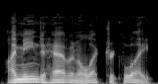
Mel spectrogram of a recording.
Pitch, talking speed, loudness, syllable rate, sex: 100 Hz, 265 wpm, -16 LUFS, 6.2 syllables/s, male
